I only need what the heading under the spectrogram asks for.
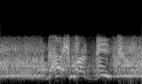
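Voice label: Russian aircraft destroyed mood low, speech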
